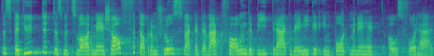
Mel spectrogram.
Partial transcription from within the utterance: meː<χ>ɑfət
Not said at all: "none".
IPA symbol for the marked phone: ʃ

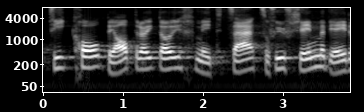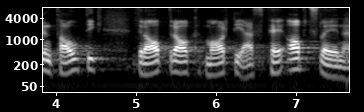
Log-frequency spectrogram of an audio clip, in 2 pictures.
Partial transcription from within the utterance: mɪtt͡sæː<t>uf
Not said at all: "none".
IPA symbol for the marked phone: t͡s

